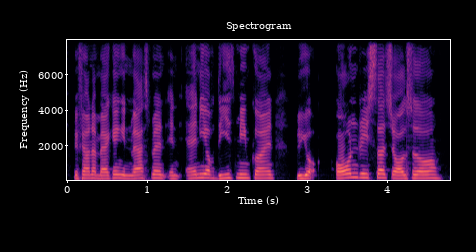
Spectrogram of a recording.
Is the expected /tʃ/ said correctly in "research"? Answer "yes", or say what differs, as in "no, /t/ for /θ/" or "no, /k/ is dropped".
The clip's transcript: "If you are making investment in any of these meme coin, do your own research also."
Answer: yes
